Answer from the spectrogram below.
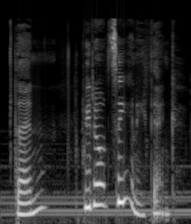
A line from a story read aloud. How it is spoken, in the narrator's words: she replied brightly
